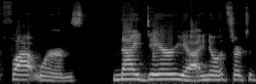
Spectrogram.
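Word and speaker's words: Cnidaria: classroom so the platyhelminthes these are like flatworms nigeria i know it starts at the sea but it's pronounced night area this is like jellyfish and coral moleska snails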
